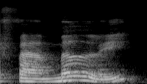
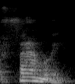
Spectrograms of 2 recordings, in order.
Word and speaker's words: family: It's dropped in the middle where the I sound is. We don't say family, family, family. That swoosh sound is dropped and it sounds like family, family.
